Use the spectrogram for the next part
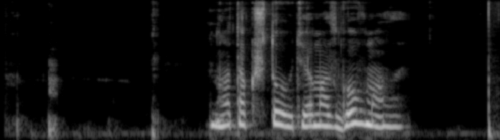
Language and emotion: Russian, angry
